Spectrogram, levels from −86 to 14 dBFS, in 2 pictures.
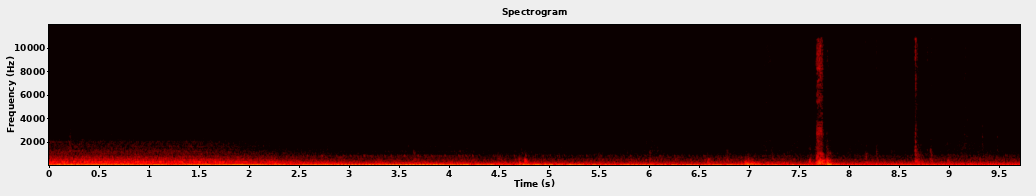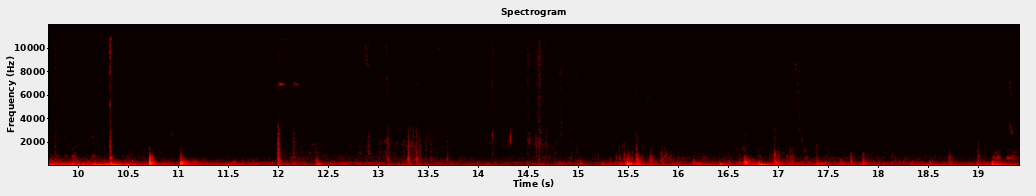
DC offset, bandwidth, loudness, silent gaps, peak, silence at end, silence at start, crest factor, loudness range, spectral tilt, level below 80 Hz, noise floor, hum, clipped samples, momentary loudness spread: under 0.1%; 10.5 kHz; -45 LUFS; none; -28 dBFS; 0 s; 0 s; 14 dB; 17 LU; -8.5 dB/octave; -42 dBFS; -66 dBFS; none; under 0.1%; 23 LU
